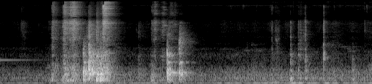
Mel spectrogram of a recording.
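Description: Mayo and sriracha being stirred in a bowl, with a few sharp clinks and scrapes of utensil against dish in short bursts, then quieter taps; no talking.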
